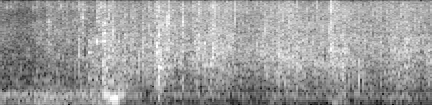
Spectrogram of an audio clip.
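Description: Tocino fries in a pan with a steady hissing sizzle, punctuated by a few sharp metallic clinks and scrapes of stirring, close and fairly loud.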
